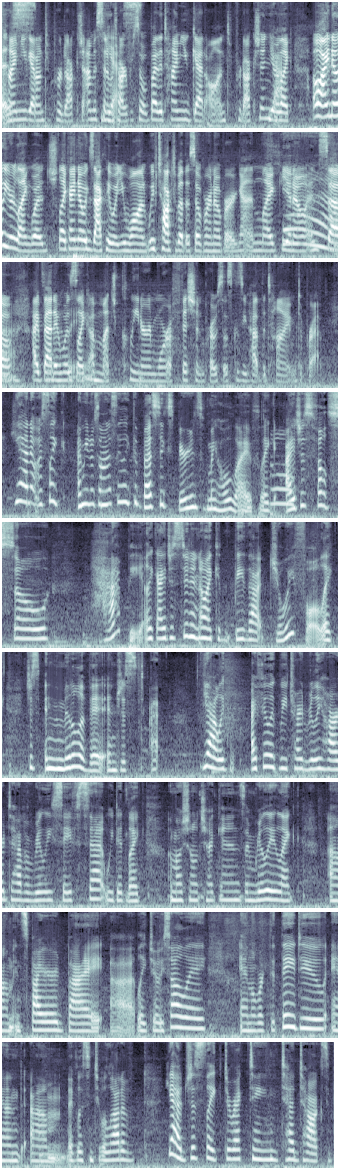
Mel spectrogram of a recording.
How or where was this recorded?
busy venue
